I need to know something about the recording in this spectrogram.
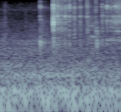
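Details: Used Japanese-market fishing reel being test-retrieved: fine, even gear whir with light ratchet ticking as the handle turns. It retrieves smoothly with no grinding or catching.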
